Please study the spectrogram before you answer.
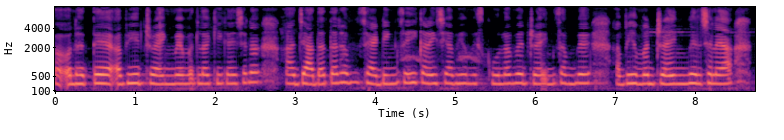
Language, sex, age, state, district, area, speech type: Maithili, female, 18-30, Bihar, Muzaffarpur, rural, spontaneous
